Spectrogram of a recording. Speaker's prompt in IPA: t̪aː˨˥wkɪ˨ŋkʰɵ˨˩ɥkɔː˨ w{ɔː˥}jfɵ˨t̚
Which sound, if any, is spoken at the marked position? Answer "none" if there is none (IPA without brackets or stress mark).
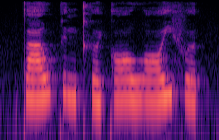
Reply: ɔː˨˥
